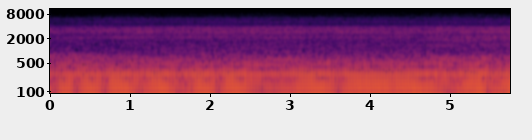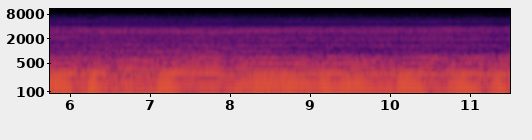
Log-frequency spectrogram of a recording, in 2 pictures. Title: Husqvarna fe 350 rattling noise at 3 hours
